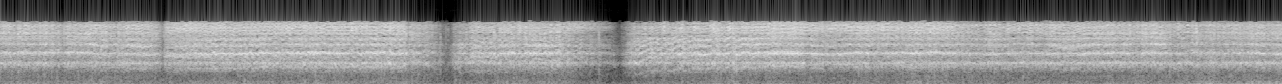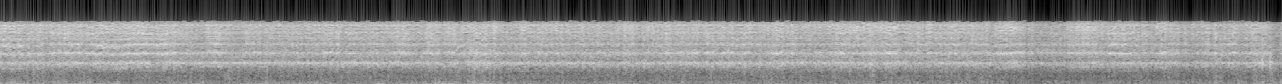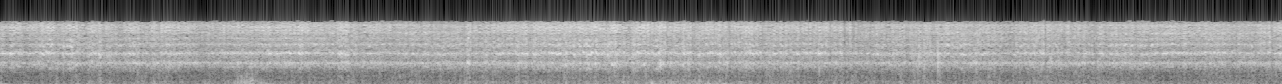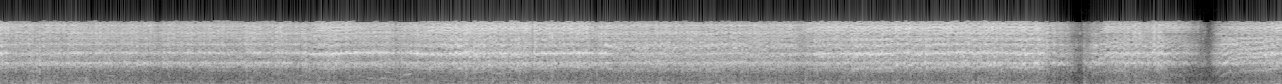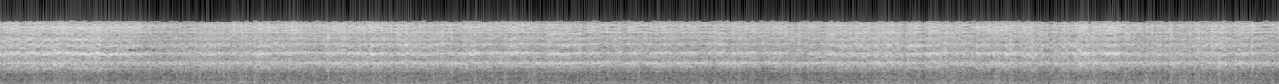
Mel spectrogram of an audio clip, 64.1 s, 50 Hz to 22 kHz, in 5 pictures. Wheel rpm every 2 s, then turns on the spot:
220, 200, 140, 140, 220, 220, 230, 230, 230, 230, 230, 230, 230, 230, 240, 230, 230, 220, 230, 230, 230, 220, 210, 200, 160, 120, 200, 220, 230, 230, 220, 220.
none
